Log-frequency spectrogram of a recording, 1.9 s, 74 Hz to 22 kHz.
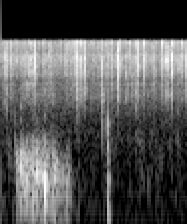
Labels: {"label": "biophony, growl", "recorder": "SoundTrap 600 or HydroMoth"}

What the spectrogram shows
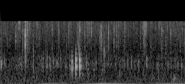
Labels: {"label": "biophony, damselfish", "recorder": "SoundTrap 500"}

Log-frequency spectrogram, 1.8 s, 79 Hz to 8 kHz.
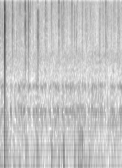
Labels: {"label": "anthrophony, mechanical", "recorder": "SoundTrap 300"}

